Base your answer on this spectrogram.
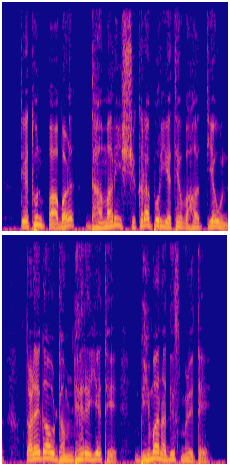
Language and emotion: Marathi, neutral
